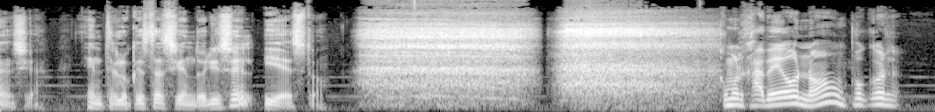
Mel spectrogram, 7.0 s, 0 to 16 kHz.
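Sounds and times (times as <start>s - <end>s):
speech: 0.0s - 3.2s, 5.4s - 6.8s
slow deep breathing: 2.6s - 5.4s.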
